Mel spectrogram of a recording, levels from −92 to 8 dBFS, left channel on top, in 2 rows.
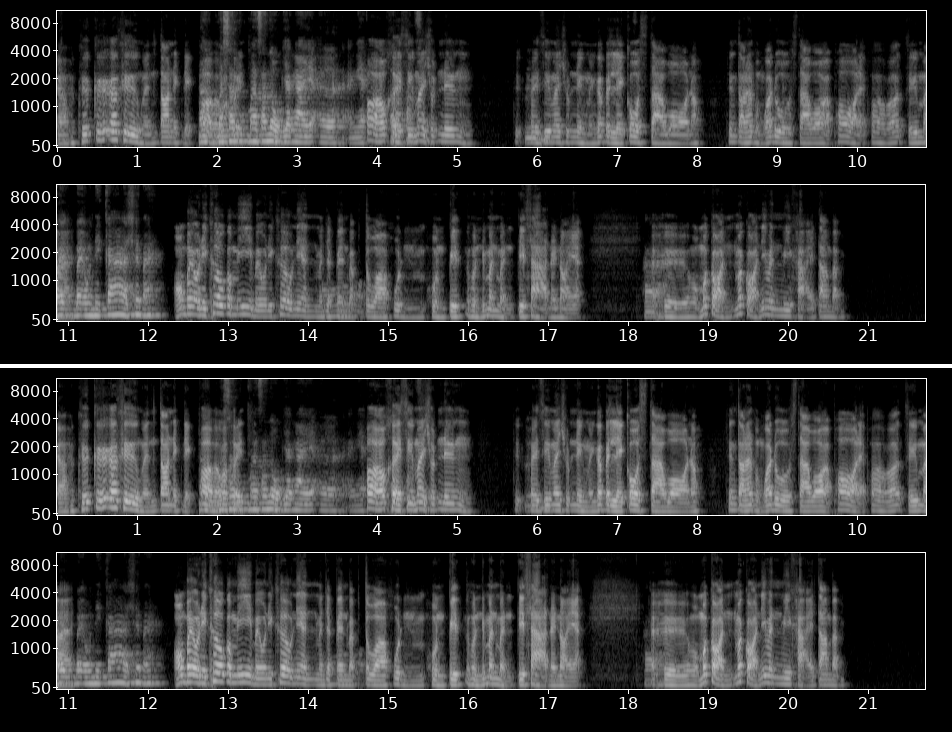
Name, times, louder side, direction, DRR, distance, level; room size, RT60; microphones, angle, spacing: voice 1, 0.0-2.3 3.9-5.2 5.9-8.0 8.4-11.0 12.3-17.4 18.3-20.7, right 5 dB, 80° right, 0.6 m, -30 dB
voice 2, 1.8-3.9 4.2-4.4 5.8-6.2 10.8-12.2 14.2-15.0 18.2-18.5, left 3 dB, 50° left, 0.4 m, -33 dB
2.5 x 2.2 x 2.8 m
head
